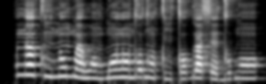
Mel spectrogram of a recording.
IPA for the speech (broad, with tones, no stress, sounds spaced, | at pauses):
n ã˦ t ĩ˧ n ɔ̃˦ b ã˧ w ɔ̃˧ ɡ͡b ɔ̃˧ l ɔ̃˧ d ɔ˧ d ɔ̃˨ t i˨ t ɔ˨˦ ɡ a˧ s ɛ˨ d o˧ ɡ ɔ̃˧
